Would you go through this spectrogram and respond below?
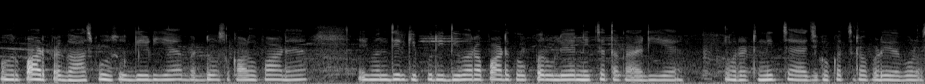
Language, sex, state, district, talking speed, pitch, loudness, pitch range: Marwari, female, Rajasthan, Nagaur, 205 wpm, 215 Hz, -19 LUFS, 210-220 Hz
